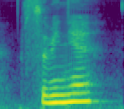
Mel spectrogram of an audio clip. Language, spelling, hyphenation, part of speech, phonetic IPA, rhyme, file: Czech, svině, svi‧ně, noun, [ˈsvɪɲɛ], -ɪɲɛ, Cs-svině.ogg
- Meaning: 1. swine, sow (female pig) 2. swine, a contemptible person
